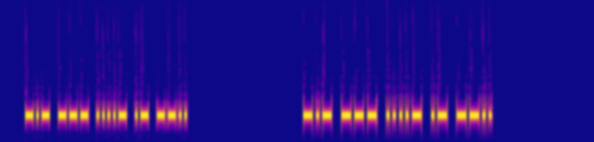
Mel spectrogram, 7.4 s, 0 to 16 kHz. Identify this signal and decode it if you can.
Morse code, heard as a keyed tone, about 36 wpm, 700 Hz. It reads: KO4AZ KO4AZ
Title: Speed Racing - USA Call Signs 30wpm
